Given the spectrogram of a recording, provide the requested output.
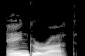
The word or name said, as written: angharat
